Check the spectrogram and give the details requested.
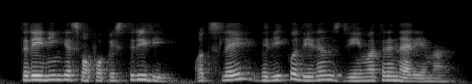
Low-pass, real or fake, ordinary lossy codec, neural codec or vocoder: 7.2 kHz; fake; AAC, 64 kbps; codec, 16 kHz, about 1 kbps, DyCAST, with the encoder's durations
